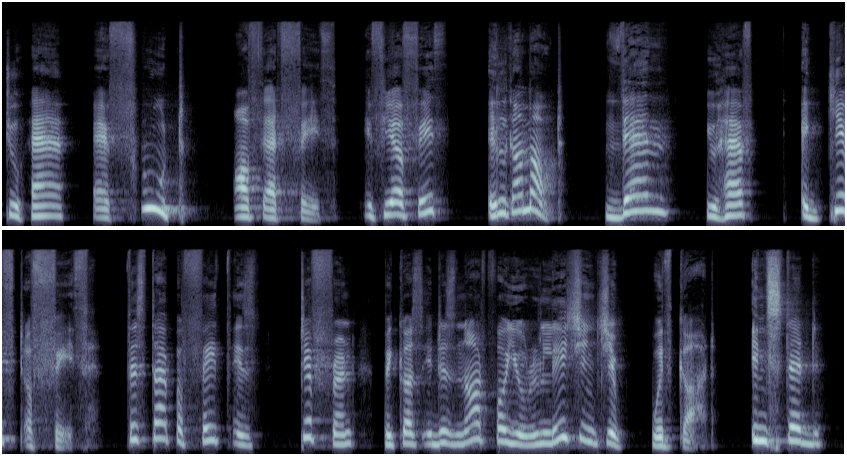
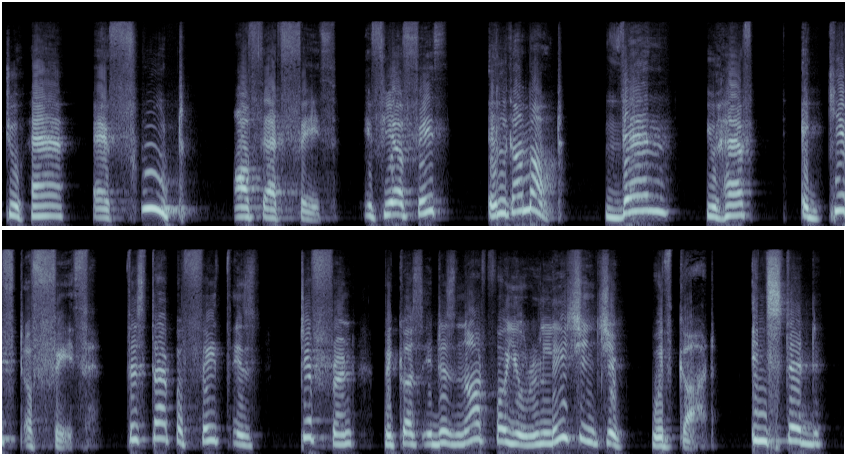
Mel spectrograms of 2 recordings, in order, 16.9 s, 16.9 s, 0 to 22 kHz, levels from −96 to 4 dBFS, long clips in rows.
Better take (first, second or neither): first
